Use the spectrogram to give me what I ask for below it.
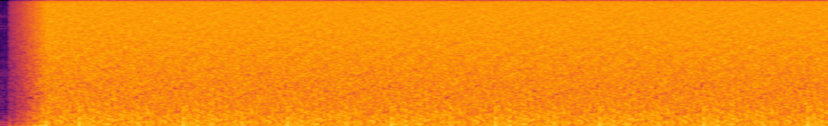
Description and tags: Soundeffects recorded from the Atari ST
